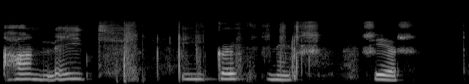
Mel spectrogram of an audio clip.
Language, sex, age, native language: Icelandic, male, 8, Icelandic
